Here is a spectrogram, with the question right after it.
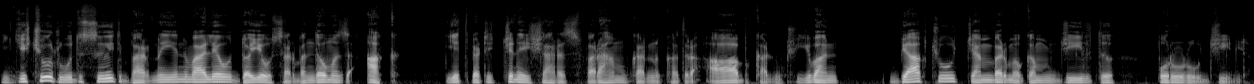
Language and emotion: Kashmiri, neutral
